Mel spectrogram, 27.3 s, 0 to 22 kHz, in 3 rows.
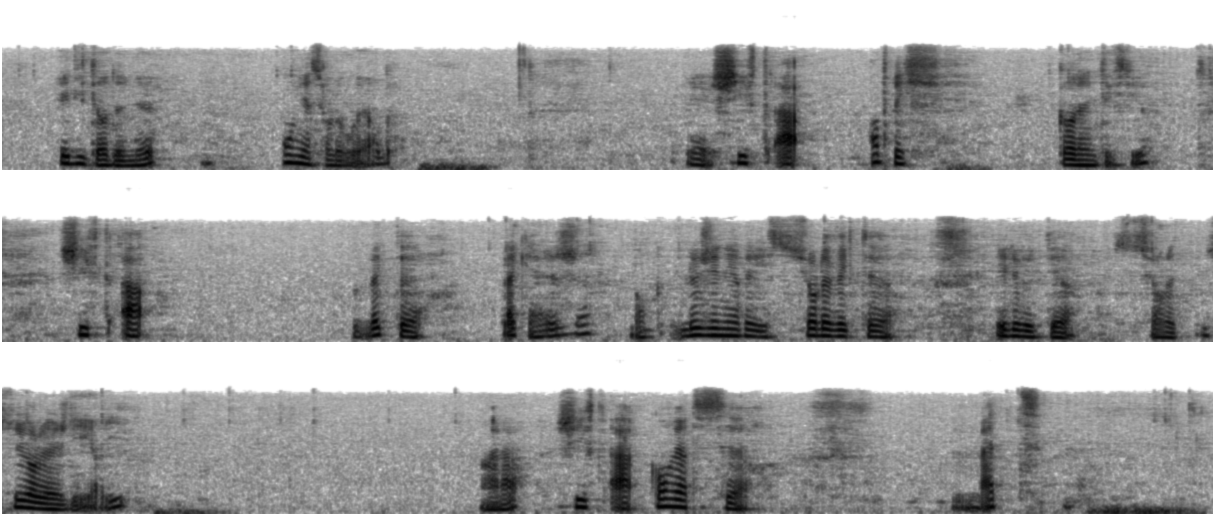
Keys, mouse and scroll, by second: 0.2 click, 2.1-4.0 drag, 3.0 middle click, 4.0-5.9 middle drag, 5.9 shift+a, 10.0 shift+a, 14.2-15.9 drag, 16.3-18.2 drag, 18.4-23.0 drag, 22.7 shift+a.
